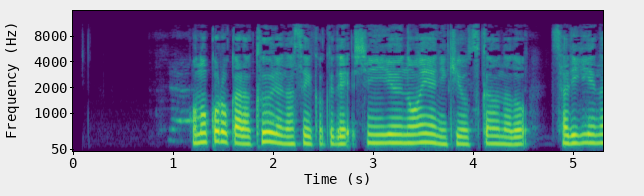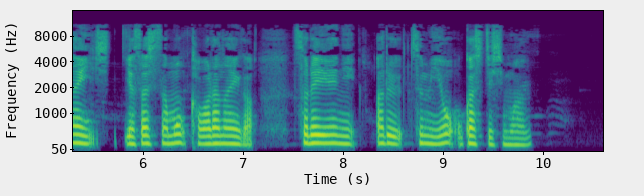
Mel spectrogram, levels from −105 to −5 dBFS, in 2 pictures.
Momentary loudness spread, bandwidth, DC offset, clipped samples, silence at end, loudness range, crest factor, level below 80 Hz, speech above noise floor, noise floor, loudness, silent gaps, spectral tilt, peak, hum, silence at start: 9 LU; 11.5 kHz; under 0.1%; under 0.1%; 0.7 s; 3 LU; 18 dB; -70 dBFS; 67 dB; -85 dBFS; -18 LUFS; none; -6 dB/octave; -2 dBFS; none; 1.05 s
